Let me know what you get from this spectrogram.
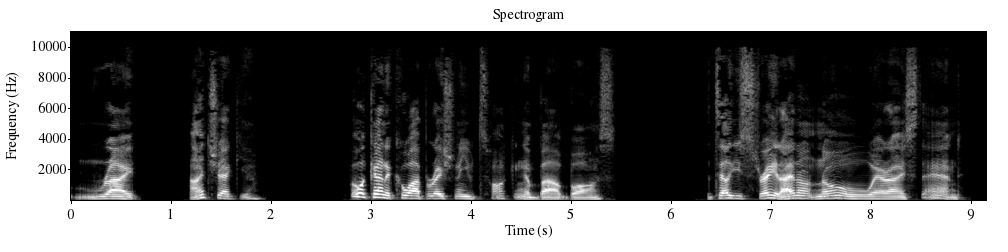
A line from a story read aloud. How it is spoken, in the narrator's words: Devers said blandly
